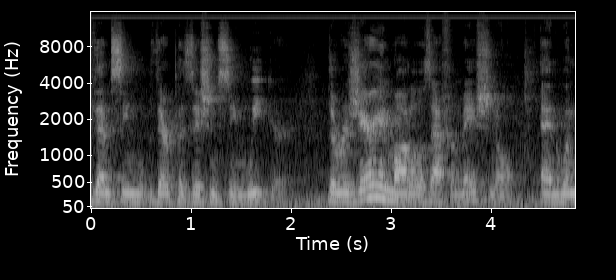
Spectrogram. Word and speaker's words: Rogerian: have Rogers, Carl Rogers, Rogerian. So Roger Ian, Spell that. R-O-G-E-R, Okay. like Mr. Rogers, like that.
